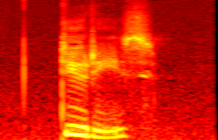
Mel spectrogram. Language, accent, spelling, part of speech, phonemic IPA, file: English, US, duties, noun, /duːtiz/, En-us-duties.ogg
- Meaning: plural of duty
